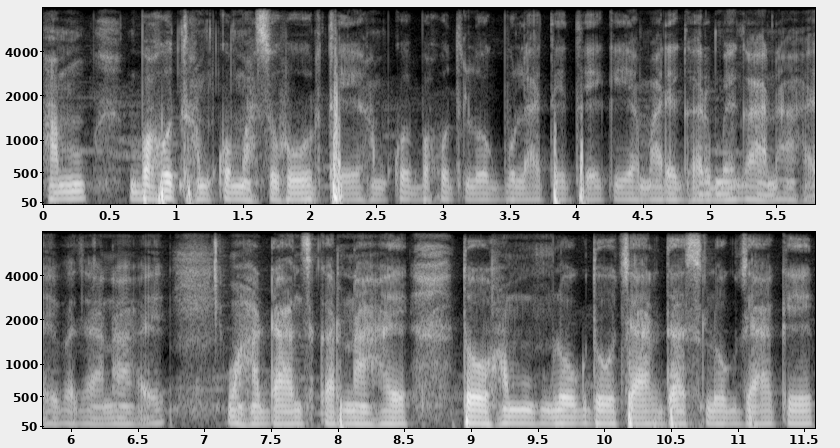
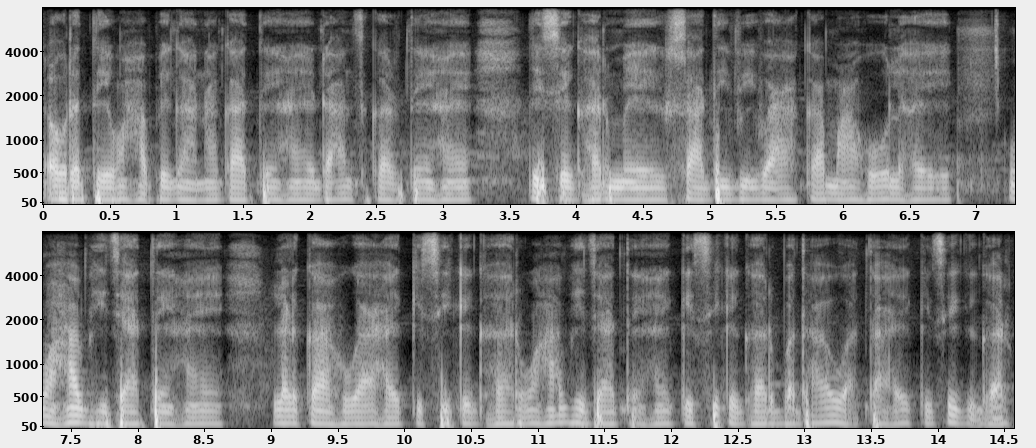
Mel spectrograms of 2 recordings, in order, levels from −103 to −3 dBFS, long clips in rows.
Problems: none marked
